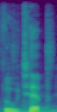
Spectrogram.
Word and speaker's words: FFOO Tip: Nidre at FFOO tip, properly pronounced foo tip.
